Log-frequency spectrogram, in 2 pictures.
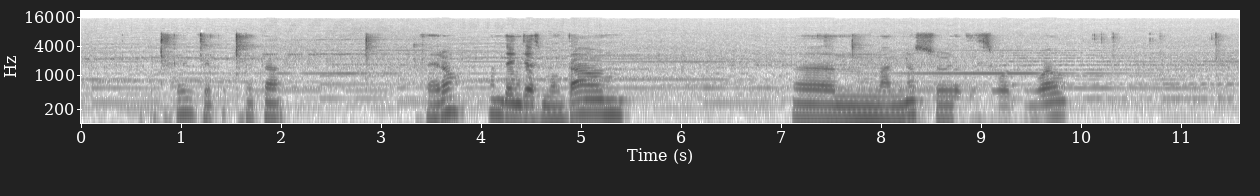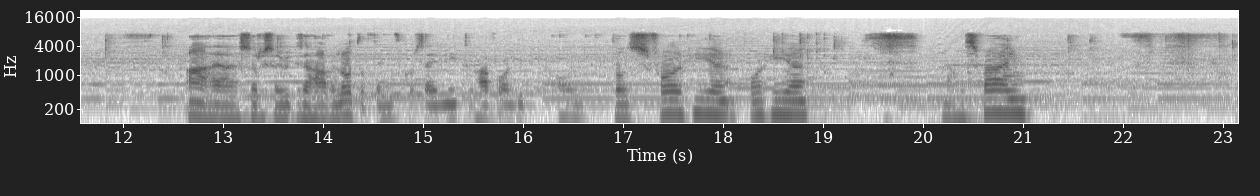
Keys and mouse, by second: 0.8 s, 4.7-6.0 drag, 6.1 click, 10.2 ctrl+z, 10.7 ctrl+z, 13.9 right click, 14.2-15.7 drag, 18.5 s, 20.6 middle click, 21.8 middle click, 22.2 z.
